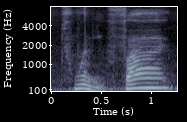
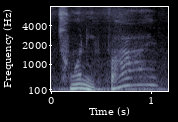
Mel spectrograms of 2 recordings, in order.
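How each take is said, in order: First: Higher, slow, stretched question; disbelieving question. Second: Much higher, slow, amazed question; delighted disbelief. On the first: Disbelieving echo of cashier's guess. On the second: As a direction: squeal it out in amazement. Bigger disbelieving echo. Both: Retold or imitated.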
